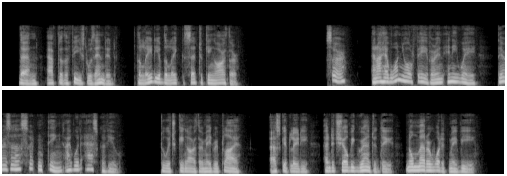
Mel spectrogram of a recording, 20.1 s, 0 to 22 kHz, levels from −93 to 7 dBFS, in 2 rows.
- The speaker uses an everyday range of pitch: No, wide, 6.4 semitones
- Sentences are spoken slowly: No, average, 170 wpm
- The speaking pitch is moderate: No, low, 110 Hz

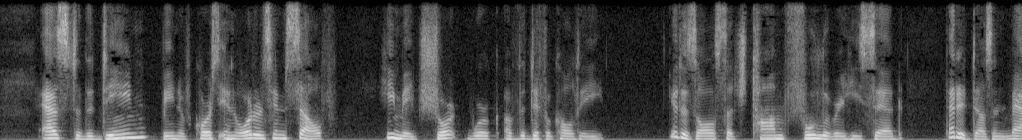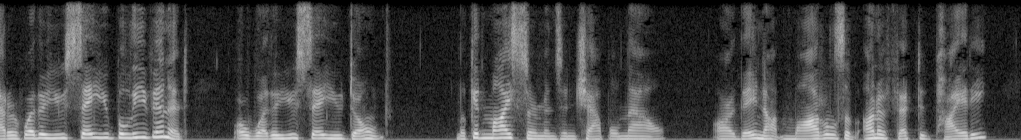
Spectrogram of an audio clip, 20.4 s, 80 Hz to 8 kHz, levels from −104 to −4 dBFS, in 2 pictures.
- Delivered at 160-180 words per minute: Yes, average, 165 wpm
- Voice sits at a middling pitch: Yes, medium, 175 Hz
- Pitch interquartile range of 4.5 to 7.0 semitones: No, average, 3.8 semitones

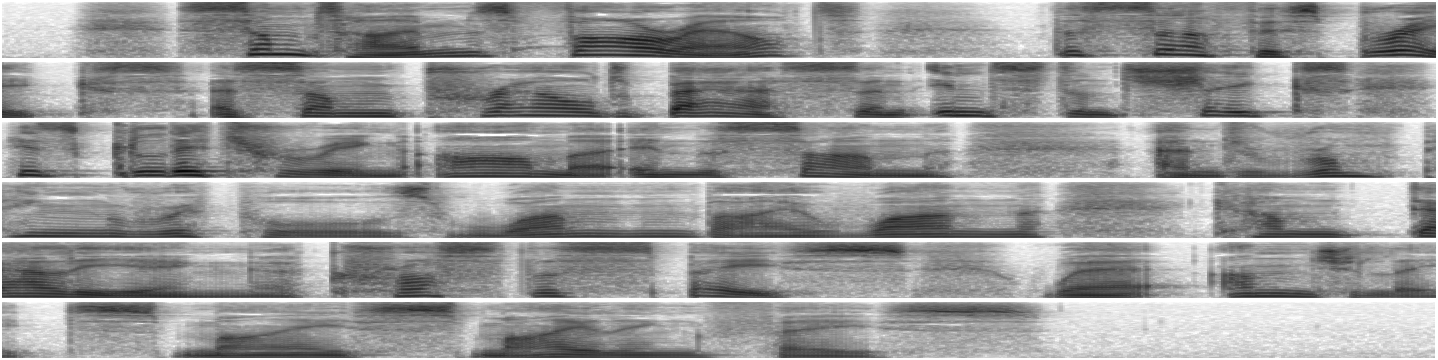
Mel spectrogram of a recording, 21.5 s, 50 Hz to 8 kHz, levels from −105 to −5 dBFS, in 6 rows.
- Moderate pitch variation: No, wide, 7.8 semitones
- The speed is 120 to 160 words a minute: No, slow, 100 wpm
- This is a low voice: Yes, low, 130 Hz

